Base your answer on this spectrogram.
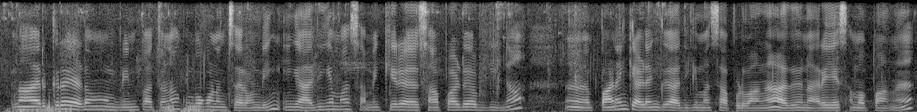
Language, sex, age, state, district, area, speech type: Tamil, female, 30-45, Tamil Nadu, Thanjavur, urban, spontaneous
